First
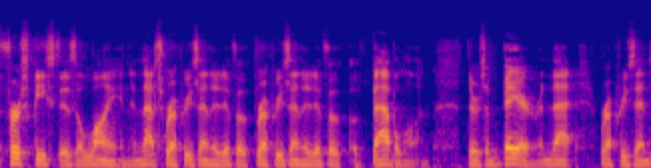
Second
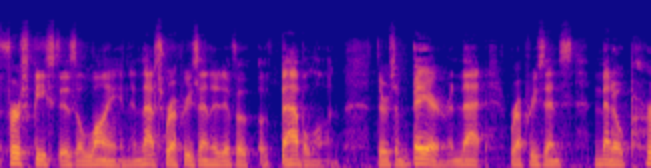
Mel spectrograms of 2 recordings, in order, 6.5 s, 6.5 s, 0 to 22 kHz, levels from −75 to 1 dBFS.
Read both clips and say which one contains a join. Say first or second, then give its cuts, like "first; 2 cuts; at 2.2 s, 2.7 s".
first; 1 cut; at 2.6 s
